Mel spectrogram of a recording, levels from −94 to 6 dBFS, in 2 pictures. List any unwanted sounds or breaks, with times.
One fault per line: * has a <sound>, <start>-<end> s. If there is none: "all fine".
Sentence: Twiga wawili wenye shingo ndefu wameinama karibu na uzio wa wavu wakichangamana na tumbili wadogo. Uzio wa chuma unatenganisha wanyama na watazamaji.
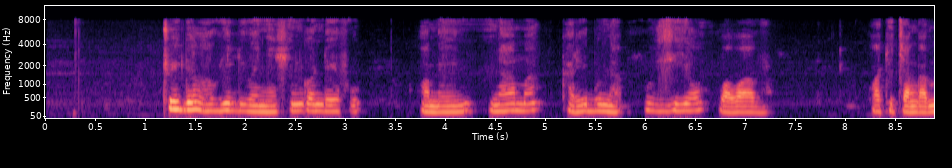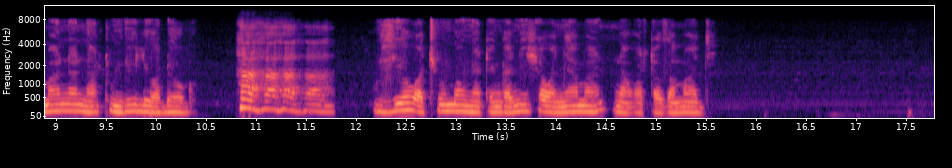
* has a laugh, 10.8-11.8 s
